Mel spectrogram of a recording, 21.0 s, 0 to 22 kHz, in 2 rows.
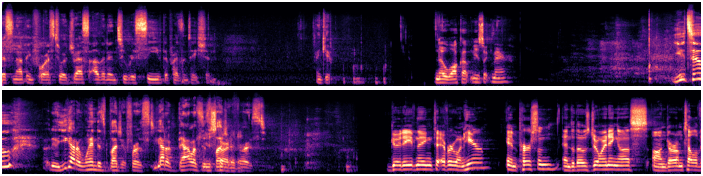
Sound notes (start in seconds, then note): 8.5 sporadic laughter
